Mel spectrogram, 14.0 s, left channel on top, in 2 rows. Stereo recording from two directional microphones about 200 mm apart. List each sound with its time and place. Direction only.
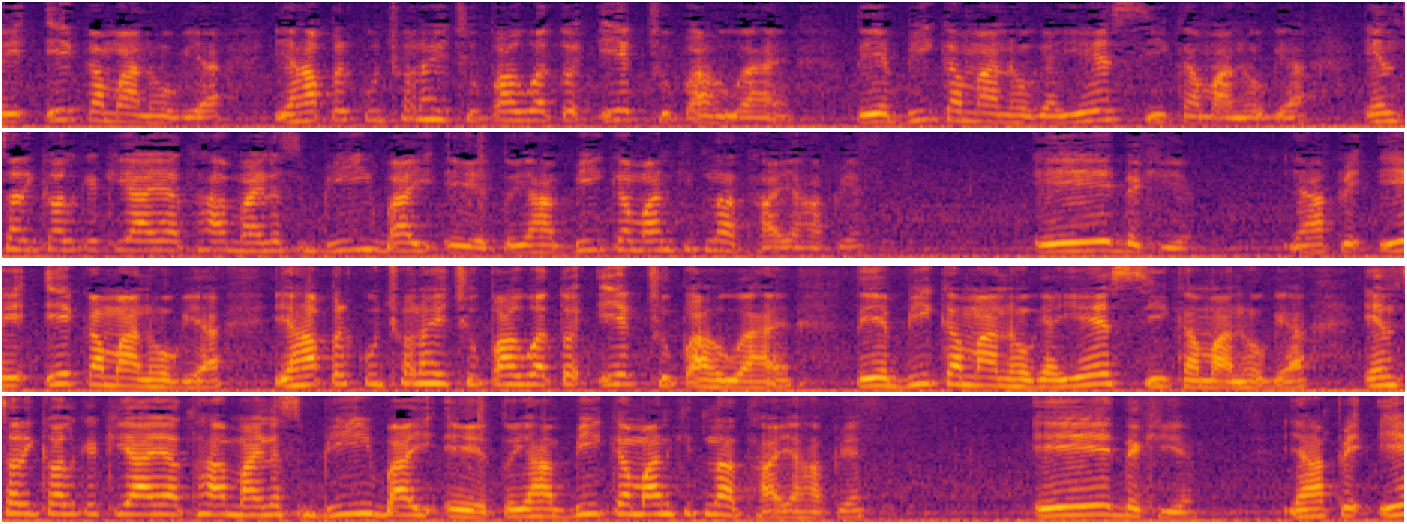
0.0 s speech: 40° right (ahead or behind)
12.2 s speech: 45° right (ahead or behind)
